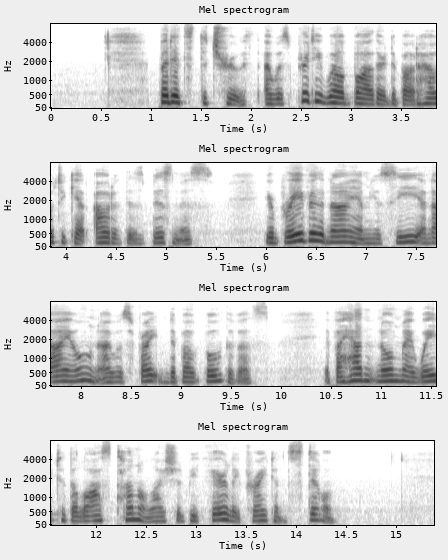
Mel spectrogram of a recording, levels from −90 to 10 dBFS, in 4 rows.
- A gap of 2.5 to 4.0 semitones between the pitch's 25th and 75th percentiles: Yes, average, 3.3 semitones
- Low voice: No, medium, 185 Hz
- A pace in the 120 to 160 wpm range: No, average, 195 wpm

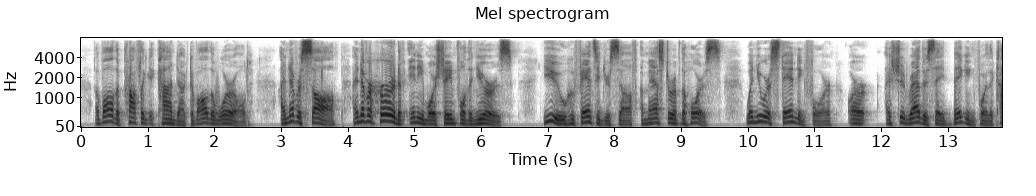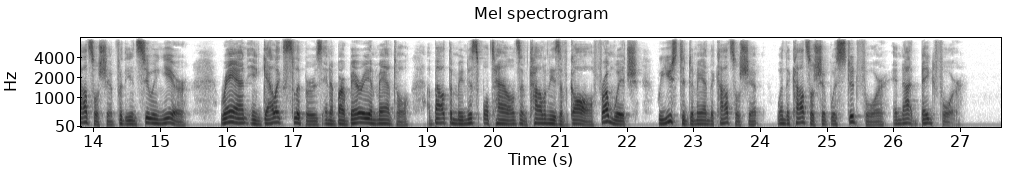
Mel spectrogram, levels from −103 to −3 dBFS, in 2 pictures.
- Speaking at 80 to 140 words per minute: No, average, 180 wpm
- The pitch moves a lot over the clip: Yes, wide, 5.9 semitones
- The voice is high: No, low, 130 Hz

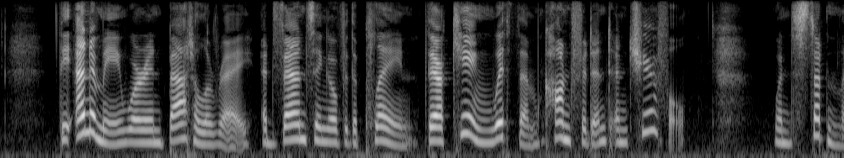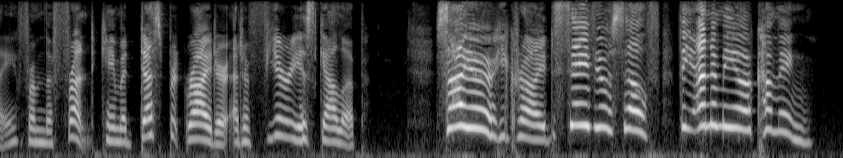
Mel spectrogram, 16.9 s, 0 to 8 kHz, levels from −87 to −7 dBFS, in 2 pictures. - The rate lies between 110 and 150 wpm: Yes, average, 140 wpm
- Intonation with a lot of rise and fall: Yes, wide, 8.5 semitones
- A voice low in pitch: No, high, 235 Hz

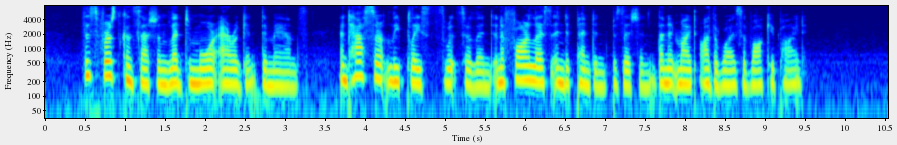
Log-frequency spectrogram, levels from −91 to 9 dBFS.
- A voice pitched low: No, medium, 185 Hz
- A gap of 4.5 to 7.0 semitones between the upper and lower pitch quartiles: No, narrow, 2.4 semitones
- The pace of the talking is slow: No, average, 150 wpm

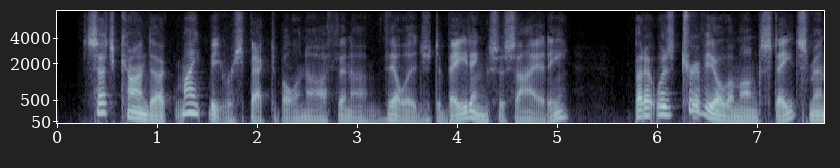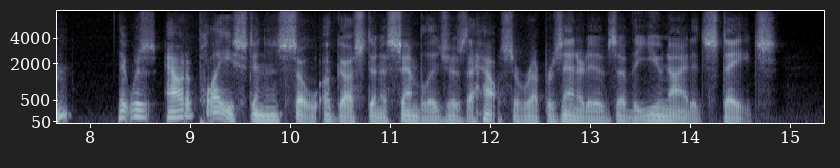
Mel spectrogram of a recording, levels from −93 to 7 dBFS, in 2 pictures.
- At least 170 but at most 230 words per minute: No, average, 140 wpm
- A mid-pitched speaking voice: No, very low, 80 Hz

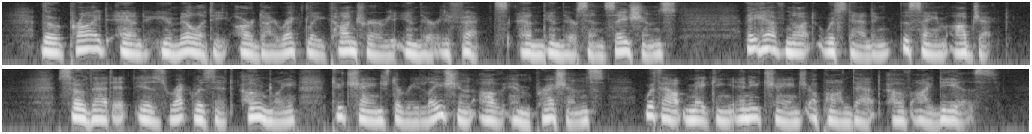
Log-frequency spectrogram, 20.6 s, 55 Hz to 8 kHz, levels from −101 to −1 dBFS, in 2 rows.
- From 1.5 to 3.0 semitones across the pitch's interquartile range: No, average, 3.7 semitones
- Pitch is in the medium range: Yes, medium, 145 Hz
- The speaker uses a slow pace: Yes, slow, 115 wpm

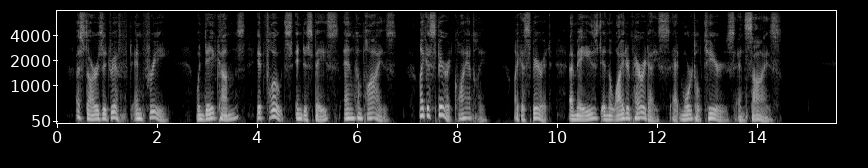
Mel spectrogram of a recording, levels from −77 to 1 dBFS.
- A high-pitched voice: No, low, 120 Hz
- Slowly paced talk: Yes, slow, 125 wpm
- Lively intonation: No, average, 4.7 semitones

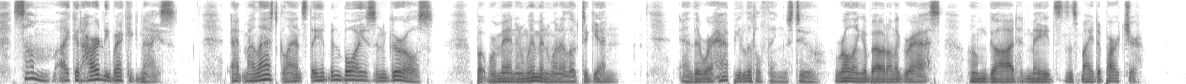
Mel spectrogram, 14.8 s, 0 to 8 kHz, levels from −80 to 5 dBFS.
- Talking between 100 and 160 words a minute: No, average, 180 wpm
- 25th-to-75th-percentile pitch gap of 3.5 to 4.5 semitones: No, average, 5.3 semitones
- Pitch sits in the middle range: No, very low, 95 Hz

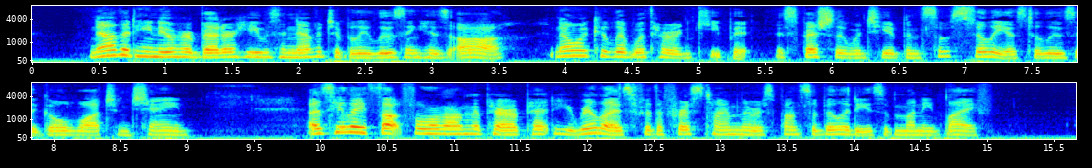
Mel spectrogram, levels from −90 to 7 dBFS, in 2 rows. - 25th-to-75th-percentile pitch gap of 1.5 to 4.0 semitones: Yes, average, 3.5 semitones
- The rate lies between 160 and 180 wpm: No, fast, 205 wpm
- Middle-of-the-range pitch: Yes, medium, 180 Hz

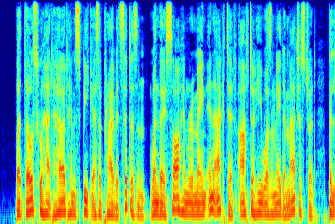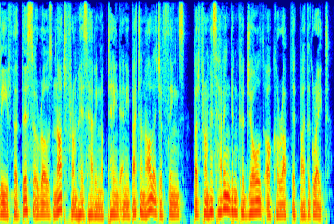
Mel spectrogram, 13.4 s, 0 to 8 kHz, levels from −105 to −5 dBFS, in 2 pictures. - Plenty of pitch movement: No, average, 2.8 semitones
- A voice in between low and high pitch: No, very low, 90 Hz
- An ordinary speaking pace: No, fast, 215 wpm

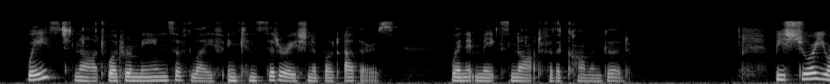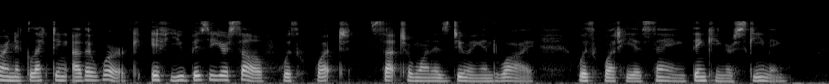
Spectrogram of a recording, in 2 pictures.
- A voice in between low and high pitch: Yes, medium, 170 Hz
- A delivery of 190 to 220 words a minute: No, average, 170 wpm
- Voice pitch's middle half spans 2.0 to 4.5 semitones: Yes, average, 3.2 semitones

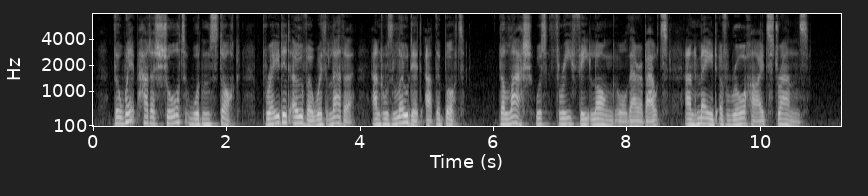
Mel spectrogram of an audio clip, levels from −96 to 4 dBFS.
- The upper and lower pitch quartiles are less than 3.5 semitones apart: Yes, average, 3.1 semitones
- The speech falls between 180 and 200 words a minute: No, average, 165 wpm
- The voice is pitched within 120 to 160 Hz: Yes, medium, 140 Hz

